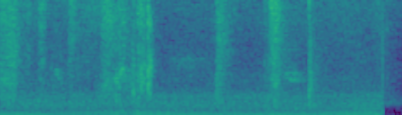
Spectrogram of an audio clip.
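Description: Paper towel breather layer rustling as it is lifted off a vacuum-bagged epoxy sample, over a steady low hum that cuts off abruptly near the end.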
